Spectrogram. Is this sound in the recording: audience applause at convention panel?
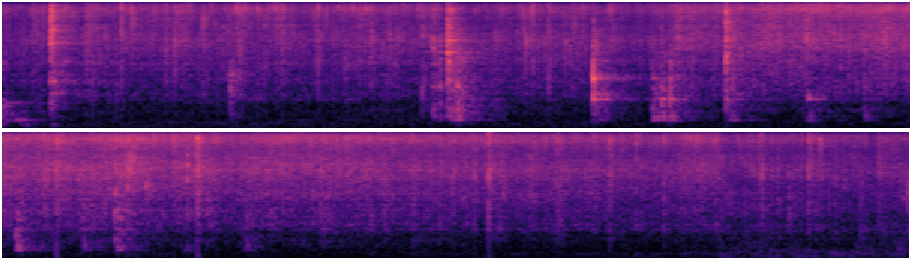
no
